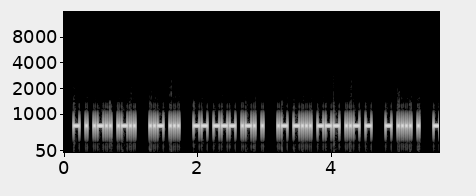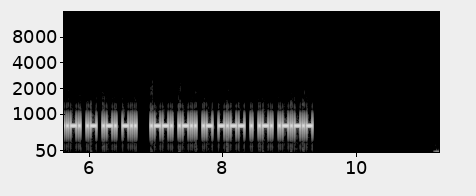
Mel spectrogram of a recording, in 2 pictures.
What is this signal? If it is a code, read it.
Morse code, heard as a keyed tone, about 40 wpm, 700 Hz. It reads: TELL US MORE ABOUT THE CARD PLAYER.
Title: Sentences from Top 1000 Words - Review Part 4 - 40wpm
